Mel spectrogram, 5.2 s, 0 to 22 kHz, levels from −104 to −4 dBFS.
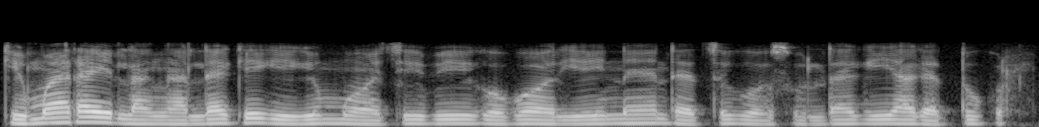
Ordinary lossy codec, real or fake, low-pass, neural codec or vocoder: none; real; 5.4 kHz; none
